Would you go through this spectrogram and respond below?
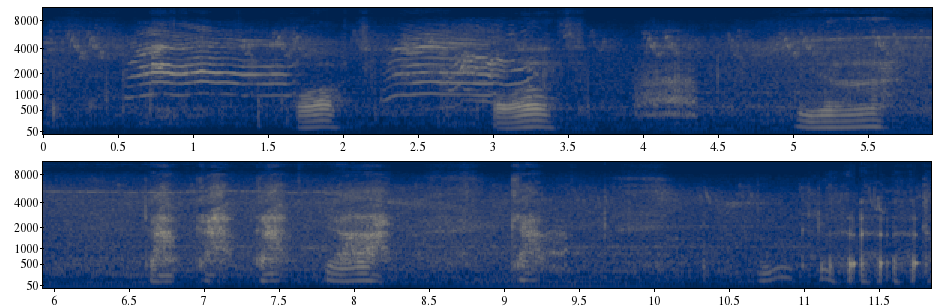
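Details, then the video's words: Hungry ginger cat that would not leave a car, meowing repeatedly: drawn-out, arched, wavering meows in a series of separate calls, with a person talking and music in the background. "The ginger cat did not leave the car and was trying to tell me that I was hungry."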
